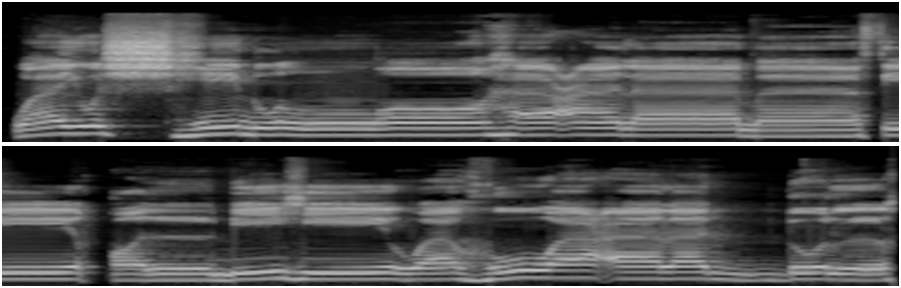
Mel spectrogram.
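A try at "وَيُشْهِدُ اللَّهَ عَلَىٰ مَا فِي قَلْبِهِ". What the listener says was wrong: Ulang lagi kerana ada suara ain sedikit di Hamzah.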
